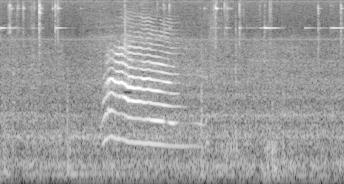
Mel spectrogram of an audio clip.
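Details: Male pet cat Floki, unhappy on the way to the vet for a nail trim, lets out a single loud meow that rises briefly then slides downward over about half a second, over faint background hum.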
